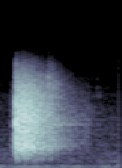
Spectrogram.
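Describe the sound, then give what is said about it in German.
A single loud, sharp bang of a heavy door slamming shut hits suddenly and then fades over about half a second with no voices. “Nachdem er zwei Schritte gegangen ist, ist ein lauter Knall zu hören.”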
